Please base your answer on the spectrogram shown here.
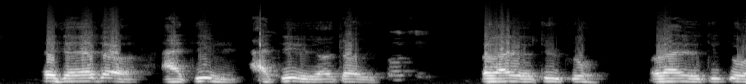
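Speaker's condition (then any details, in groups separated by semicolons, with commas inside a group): Cerebral palsy; from birth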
